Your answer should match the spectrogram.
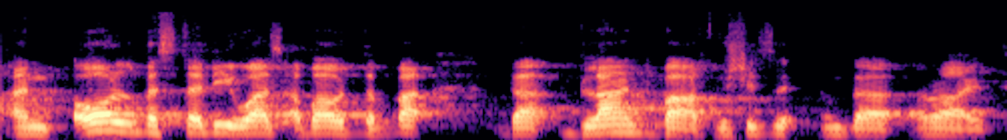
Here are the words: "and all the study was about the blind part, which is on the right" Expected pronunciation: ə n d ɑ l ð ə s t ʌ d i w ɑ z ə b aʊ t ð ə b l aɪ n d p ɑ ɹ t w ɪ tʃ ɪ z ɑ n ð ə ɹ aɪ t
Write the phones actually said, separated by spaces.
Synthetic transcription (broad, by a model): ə n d ɑ l ð ə s t ʌ d i w ɑ z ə b aʊ t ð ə b l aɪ n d b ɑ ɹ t w ɪ tʃ ɪ z ð ə ɹ aɪ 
